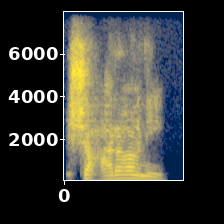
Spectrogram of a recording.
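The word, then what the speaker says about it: Sha'rani: Pronunciation of the name, it's Sha'arani. Sha'arani.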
